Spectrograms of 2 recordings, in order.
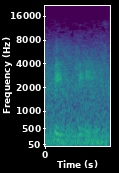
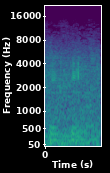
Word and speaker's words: Phi: It's PHI, not PHI, no.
